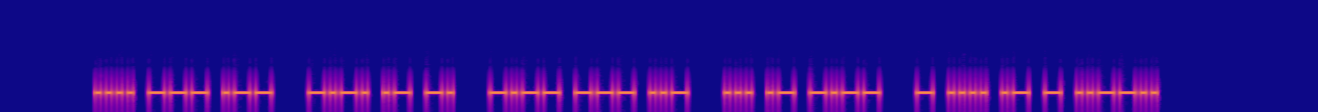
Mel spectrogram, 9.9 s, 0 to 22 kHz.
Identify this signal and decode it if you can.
Morse code, heard as a keyed tone, about 30 wpm, 700 Hz. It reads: HOW CAN YOU SAY THAT?
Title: Sentences from Top 200 Words 30wpm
